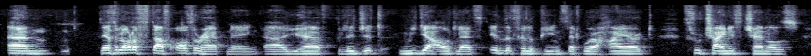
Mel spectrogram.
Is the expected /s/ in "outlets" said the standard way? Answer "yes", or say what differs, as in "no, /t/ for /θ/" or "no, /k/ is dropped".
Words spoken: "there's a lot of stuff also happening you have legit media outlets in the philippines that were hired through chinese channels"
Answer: yes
